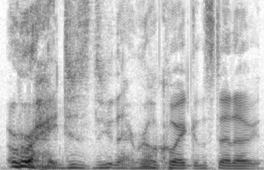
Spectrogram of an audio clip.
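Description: A man's voice: medium pitch, normal speed, creaky, husky. A man hosting a casual podcast chat with a sore, scratchy throat, talking in a rambling way full of ums and restarts. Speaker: podcast host.

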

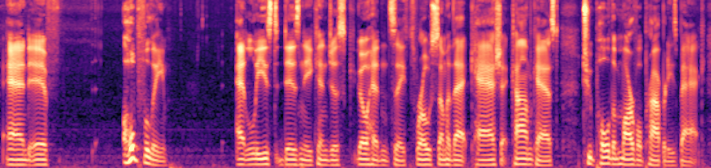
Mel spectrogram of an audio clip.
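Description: A man hosting a casual news chat podcast, hoarse from losing his voice, rambling with fillers and frequent laughs. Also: low-pitched, steady tone, measured pace, a bit bright, dry recording. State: hoarse, lost voice. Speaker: podcast host.

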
